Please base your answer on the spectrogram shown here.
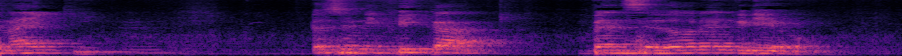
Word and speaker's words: Nike: La marca Nike y se pronuncia Nike.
